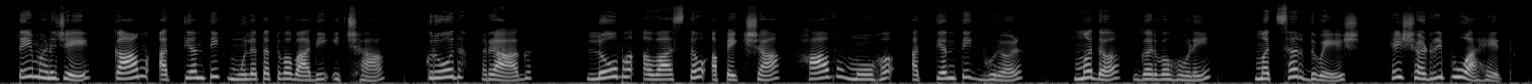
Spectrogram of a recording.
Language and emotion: Marathi, neutral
